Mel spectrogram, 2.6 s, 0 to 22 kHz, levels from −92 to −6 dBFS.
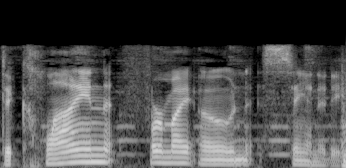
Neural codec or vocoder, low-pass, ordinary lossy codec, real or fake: vocoder, 44.1 kHz, 128 mel bands every 256 samples, BigVGAN v2; 7.2 kHz; MP3, 48 kbps; fake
